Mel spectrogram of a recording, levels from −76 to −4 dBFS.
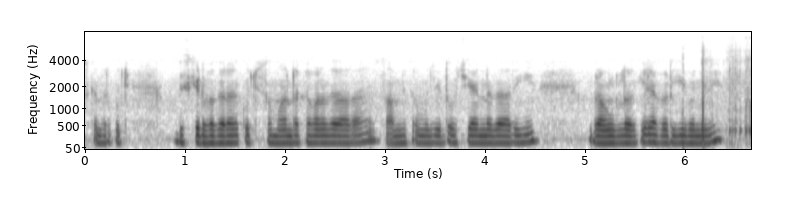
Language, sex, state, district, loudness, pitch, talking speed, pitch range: Hindi, male, Chhattisgarh, Jashpur, -30 LUFS, 135 Hz, 245 wpm, 135-145 Hz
